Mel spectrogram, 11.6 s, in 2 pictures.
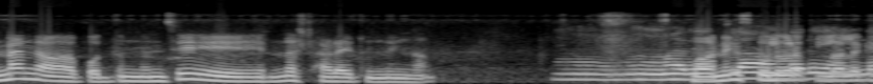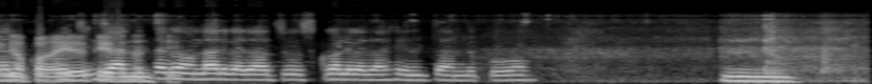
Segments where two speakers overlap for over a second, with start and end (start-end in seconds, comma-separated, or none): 4.7-7.0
